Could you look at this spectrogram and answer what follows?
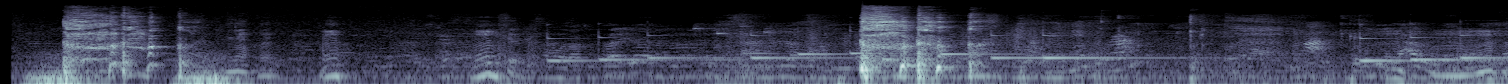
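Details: Acted public-service ad on cough and sneeze etiquette, simulated coughing: several harsh cough bursts with soft chime music and brief voices in the background; cough.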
